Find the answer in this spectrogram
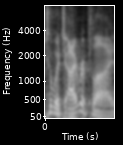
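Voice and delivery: affected, pretentious, hoity-toity la-di-da voice. Showing how someone says the phrase: pretentious voice. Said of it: "in a very pretentious way".

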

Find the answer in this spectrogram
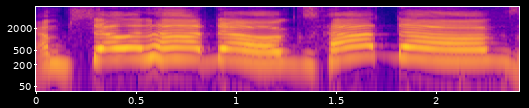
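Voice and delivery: very high, very slow, drawn-out vendor's holler. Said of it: "yell out that window".

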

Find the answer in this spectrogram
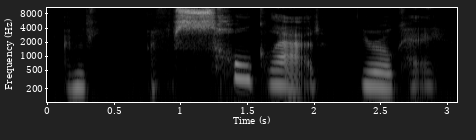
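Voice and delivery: slow, very soft, barely audible, close whisper. Telling how a woman hugs you tight before leaving, whispering. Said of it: "squeezes you tight and just whispers".

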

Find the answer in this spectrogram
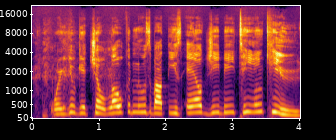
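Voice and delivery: attempted country accent. Opening the Queer LBC podcast, introducing the show in a country accent. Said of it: "supposed to be in a, um a country accent".

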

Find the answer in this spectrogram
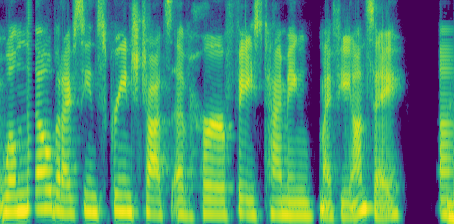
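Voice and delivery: ordinary talk

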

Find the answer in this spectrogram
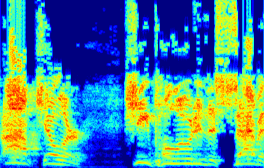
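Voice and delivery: shrill, very high-pitched roaring bellow. Narrator voicing Barabbas as he stamps on the fallen woman, bellowing. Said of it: "he bellowed".

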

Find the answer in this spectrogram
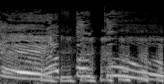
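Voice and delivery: very loud, high, drawn-out put-on Italian accent. Retelling walking out after oiling hair: put-on Italian accent. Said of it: "with Italian accents".

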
